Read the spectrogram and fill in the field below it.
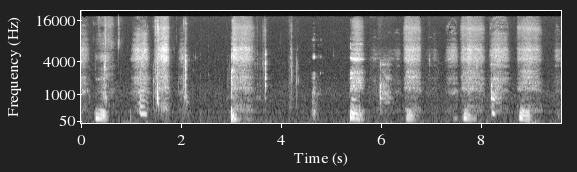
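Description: cough

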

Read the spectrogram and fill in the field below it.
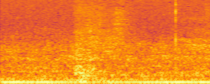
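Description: cars driving by outside

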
